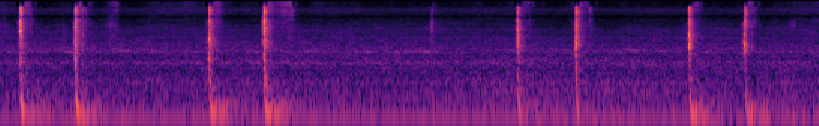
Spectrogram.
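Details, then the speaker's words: Trailer tire struck with a gloved hand gives a dull, flat thud with no bounce, unlike the lighter sound of a good tire; the tire is badly underinflated and squishy. "So as you hear, this one right here is a flat tire. This one's really flat."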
